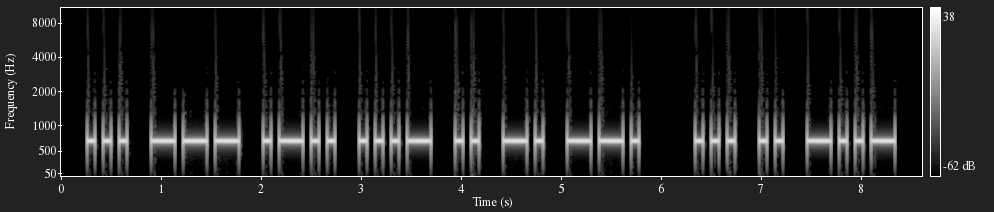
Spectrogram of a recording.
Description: Morse code, heard as a keyed tone, about 15 wpm, 700 Hz. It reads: SOLVING SIX
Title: Pangram Challenge v2 - 15wpm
